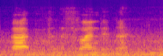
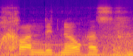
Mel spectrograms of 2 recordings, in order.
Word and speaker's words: Llandudno: But of course, U in Welsh is E, and double L is SL.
